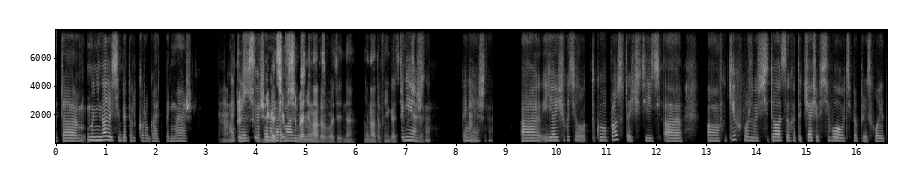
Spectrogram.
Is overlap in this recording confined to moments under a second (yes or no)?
no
